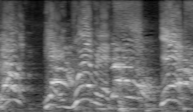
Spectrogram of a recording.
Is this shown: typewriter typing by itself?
no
